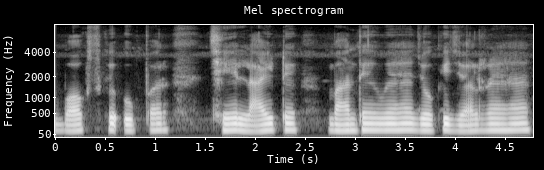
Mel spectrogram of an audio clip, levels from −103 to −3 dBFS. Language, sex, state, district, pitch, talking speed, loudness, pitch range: Hindi, male, Jharkhand, Garhwa, 125 Hz, 165 wpm, -17 LUFS, 120-130 Hz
